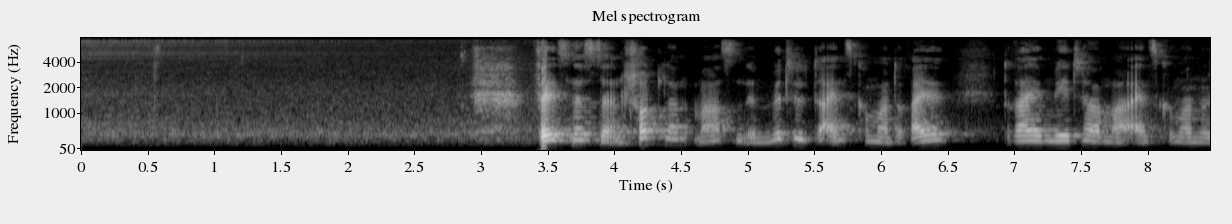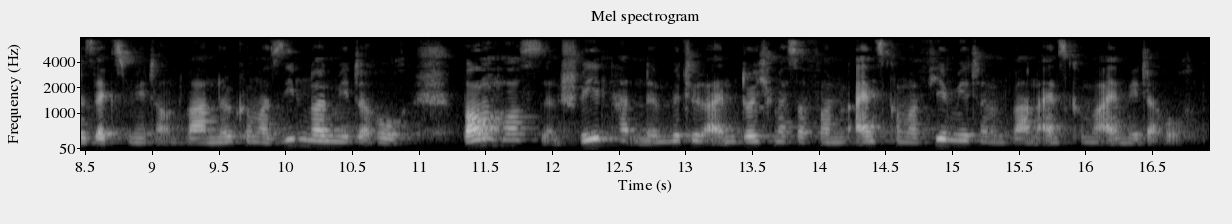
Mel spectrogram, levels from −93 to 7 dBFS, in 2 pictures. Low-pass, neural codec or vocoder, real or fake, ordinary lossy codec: 7.2 kHz; none; real; none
